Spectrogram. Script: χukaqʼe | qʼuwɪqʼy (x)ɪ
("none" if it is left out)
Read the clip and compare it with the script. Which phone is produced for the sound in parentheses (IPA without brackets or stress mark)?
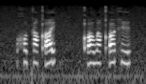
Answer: x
